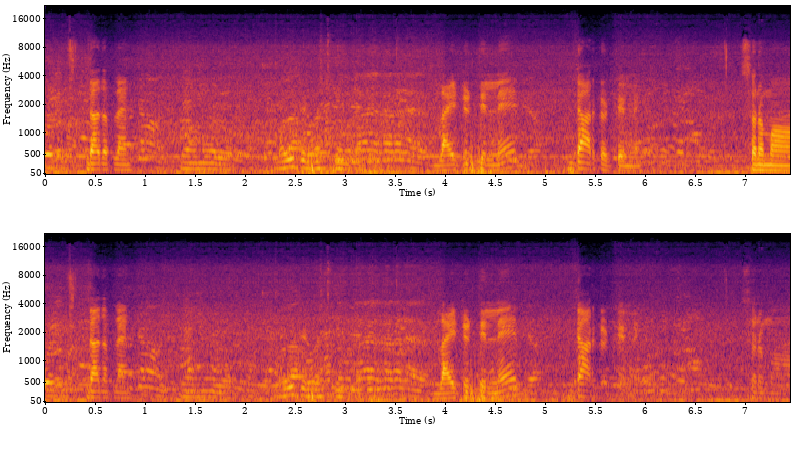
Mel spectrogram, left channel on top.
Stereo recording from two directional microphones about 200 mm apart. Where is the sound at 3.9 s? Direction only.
10° left (ahead or behind).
